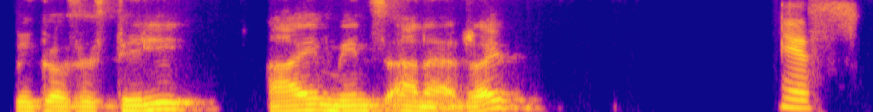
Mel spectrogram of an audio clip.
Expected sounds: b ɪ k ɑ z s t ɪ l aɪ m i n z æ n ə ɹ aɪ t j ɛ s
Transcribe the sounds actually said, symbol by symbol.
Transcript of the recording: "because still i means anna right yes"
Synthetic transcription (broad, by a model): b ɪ k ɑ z s t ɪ l aɪ m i n s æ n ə ɹ aɪ t j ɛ s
